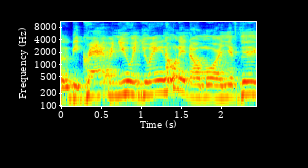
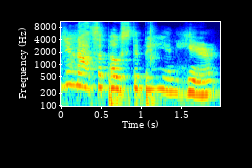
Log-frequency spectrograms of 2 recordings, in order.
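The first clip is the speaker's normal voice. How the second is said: higher, soft Southern belle voice; Southern belle accent; 4 semitones higher, 5 dB quieter than usual. Acted. Girlfriend to her boyfriend in the comic's bit, Southern belle accent. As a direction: gently scold as a Southern belle. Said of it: "And she'll be like".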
